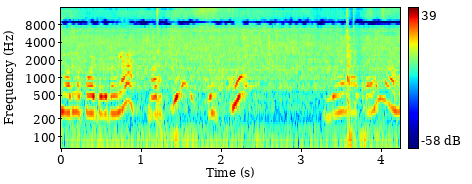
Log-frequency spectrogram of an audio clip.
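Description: Shredded cabbage and spices sizzling in a hot steel pan as a spatula stirs them, with a steady frying hiss and a click of the spatula about three and a half seconds in. A woman's voice talks over it.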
